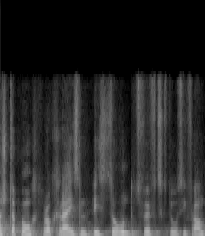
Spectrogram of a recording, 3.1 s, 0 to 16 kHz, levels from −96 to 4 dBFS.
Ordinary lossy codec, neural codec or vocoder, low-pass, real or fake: AAC, 48 kbps; codec, 24 kHz, 1.2 kbps, DualCodec; 10.8 kHz; fake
